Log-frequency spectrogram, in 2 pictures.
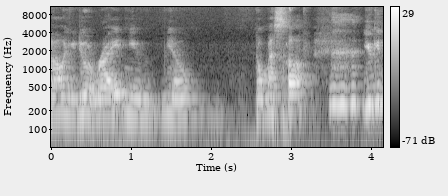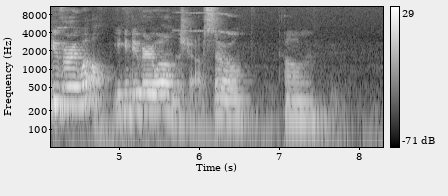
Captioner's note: laughs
